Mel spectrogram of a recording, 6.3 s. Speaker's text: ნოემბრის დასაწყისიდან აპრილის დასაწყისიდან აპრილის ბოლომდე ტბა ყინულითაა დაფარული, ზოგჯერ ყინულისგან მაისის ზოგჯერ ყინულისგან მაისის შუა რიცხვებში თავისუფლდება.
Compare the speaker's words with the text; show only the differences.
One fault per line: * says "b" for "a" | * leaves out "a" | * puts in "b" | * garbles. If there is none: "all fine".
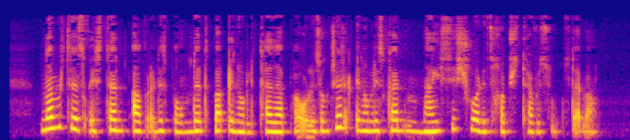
* leaves out "დასაწყისიდან აპრილის"
* leaves out "ზოგჯერ ყინულისგან მაისის"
